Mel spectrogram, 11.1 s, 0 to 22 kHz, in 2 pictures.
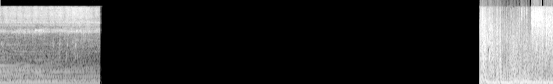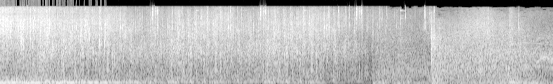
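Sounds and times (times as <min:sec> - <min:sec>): deep boom impact: 0:04.8 - 0:07.4.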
